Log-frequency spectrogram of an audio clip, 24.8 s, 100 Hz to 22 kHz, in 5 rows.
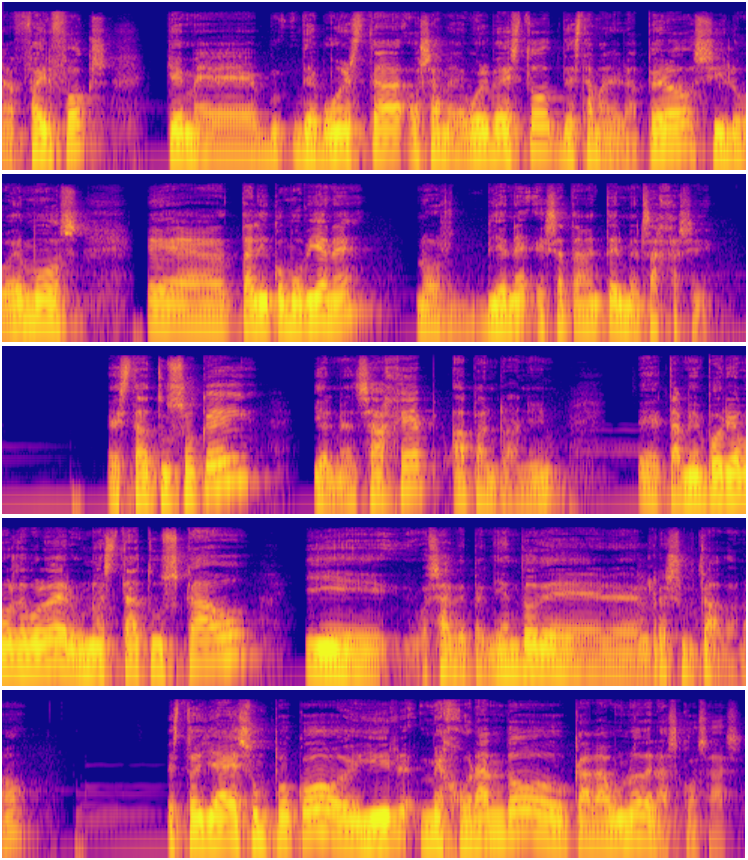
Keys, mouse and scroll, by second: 21.6-22.3 scroll down 1, 22.3-24.2 scroll down 1, 24.2-24.7 scroll down 1.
